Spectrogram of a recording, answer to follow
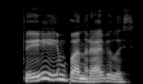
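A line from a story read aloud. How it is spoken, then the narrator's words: Chuckling. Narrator (Russian): хохотнул Тимеон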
